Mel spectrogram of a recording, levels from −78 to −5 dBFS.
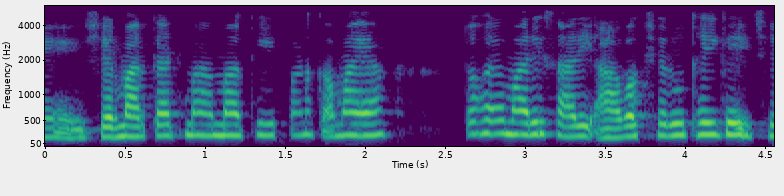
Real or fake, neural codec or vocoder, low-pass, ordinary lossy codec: fake; vocoder, 44.1 kHz, 128 mel bands, Pupu-Vocoder; 5.4 kHz; none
